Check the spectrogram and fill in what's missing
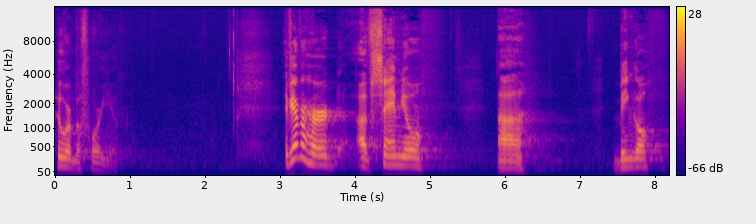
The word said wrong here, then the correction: Brengle: So, you ever have that moment where you think, I don't think I got his name right? Bringle. B-R-E-N-G-L-E, Bringle.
